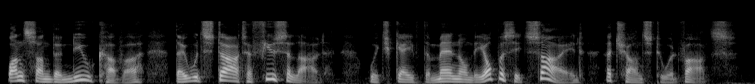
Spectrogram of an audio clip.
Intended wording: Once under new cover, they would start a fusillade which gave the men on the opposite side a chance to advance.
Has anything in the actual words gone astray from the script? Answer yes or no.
no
